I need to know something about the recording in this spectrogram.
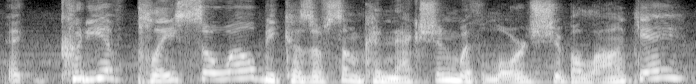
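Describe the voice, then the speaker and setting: A man playing an excitable, incredulous young male friend in a video game, casual and plain-spoken. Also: sits high, brisk. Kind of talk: video game character acting.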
